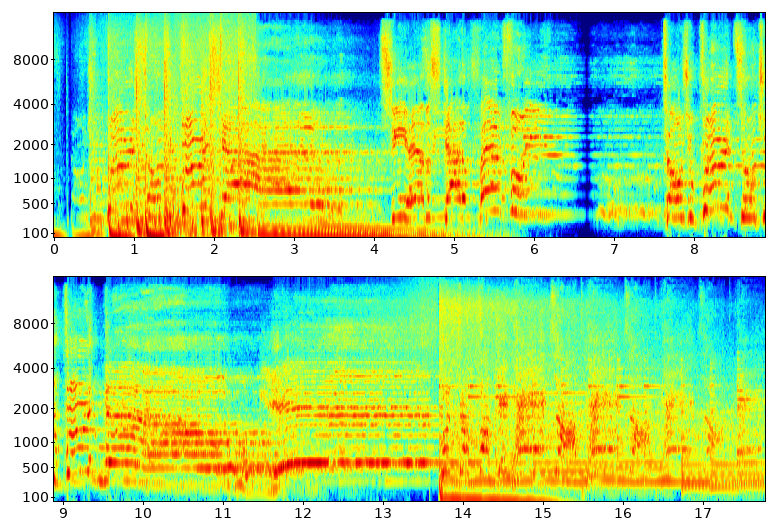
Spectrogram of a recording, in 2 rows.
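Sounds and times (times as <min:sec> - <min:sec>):
a cappella vocals at 129 BPM: 0:00.2 - 0:17.7.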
